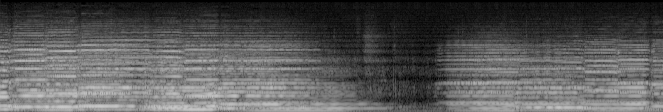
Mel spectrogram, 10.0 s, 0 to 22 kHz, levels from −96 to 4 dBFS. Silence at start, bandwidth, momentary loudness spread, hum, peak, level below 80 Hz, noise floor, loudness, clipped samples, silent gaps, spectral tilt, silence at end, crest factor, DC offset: 0 s; 14 kHz; 14 LU; none; -8 dBFS; -44 dBFS; -56 dBFS; -22 LUFS; under 0.1%; none; -5.5 dB/octave; 0 s; 16 dB; under 0.1%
